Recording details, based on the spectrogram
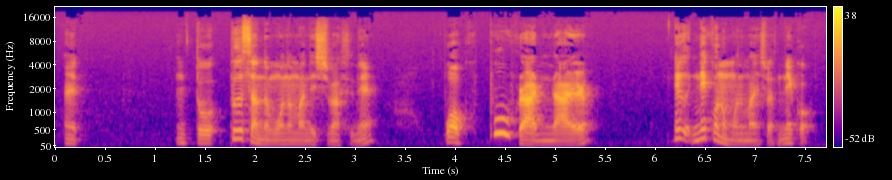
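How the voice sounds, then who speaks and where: A man's voice: medium pitch, fairly bright tone, a little hiss or hum. A young man hosting a solo podcast, rambling casually and mocking himself. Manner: rambling, self-mocking, drifts between topics. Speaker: podcast host.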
